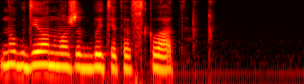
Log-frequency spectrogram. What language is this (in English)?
Russian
